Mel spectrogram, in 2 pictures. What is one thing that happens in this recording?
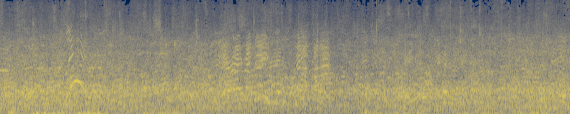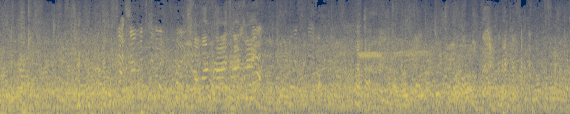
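Male players shout to each other across an open field outdoors.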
